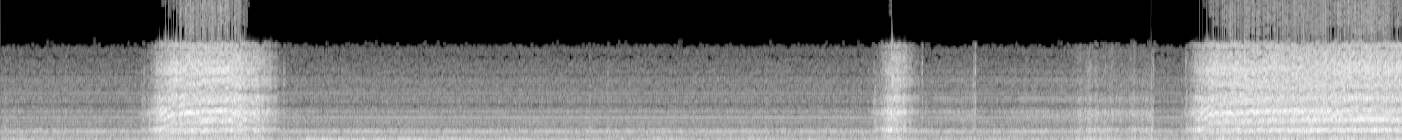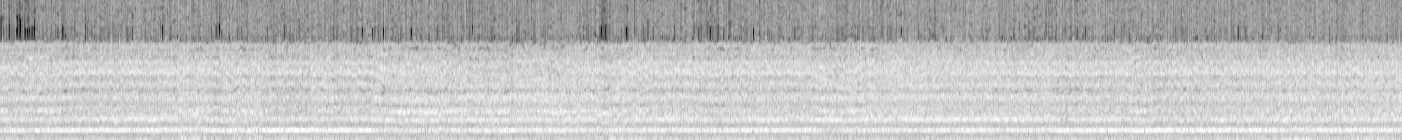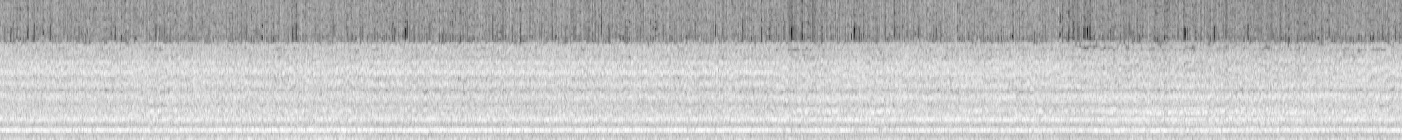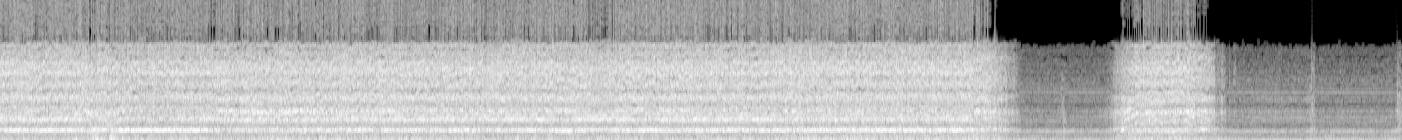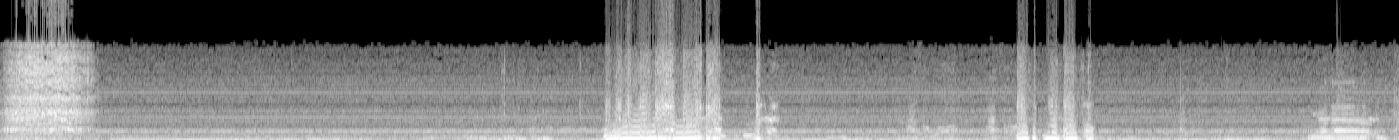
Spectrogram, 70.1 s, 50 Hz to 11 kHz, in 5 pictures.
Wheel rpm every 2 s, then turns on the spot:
30, 50, 0, 0, 0, 20, 190, 230, 220, 220, 230, 230, 230, 230, 230, 230, 230, 230, 230, 220, 220, 220, 220, 230, 230, 210, 60, 20, 40, 0, 0, 0, 0, 0, 0.
2-4 54-56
